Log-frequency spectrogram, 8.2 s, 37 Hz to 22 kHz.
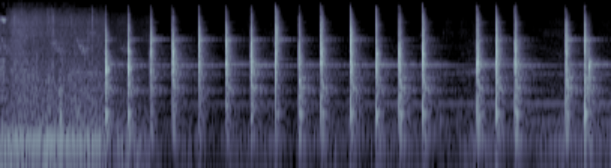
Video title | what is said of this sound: Big Block Mopar Replacing Main Bearings in the Car * 1979 Dodge Magnum 383 | you can hear when it's up against there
